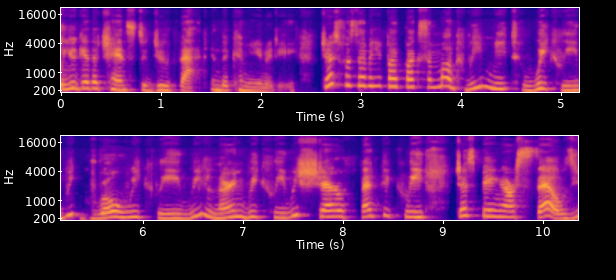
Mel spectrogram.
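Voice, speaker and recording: A woman with a fairly high voice pitches her coaching community in a chatty, upbeat way. She talks casually and directly to the listener. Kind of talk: promotional podcast spot.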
